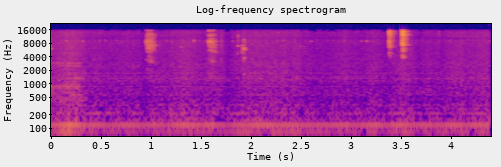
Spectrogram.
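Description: A few faint computer mouse clicks over quiet room tone with a steady low hum: one about a second in, a couple just before the middle, and a close pair near the end.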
